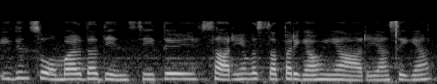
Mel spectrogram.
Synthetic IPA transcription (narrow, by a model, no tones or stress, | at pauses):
ɪd̪ɪnsoːbaːɾd̪aːd̪ɪnsiːt̪eːsaːɾijãːʋəst̪ãːpəɾijãːɦoːijãːaːɾəjãːsiːɡãː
